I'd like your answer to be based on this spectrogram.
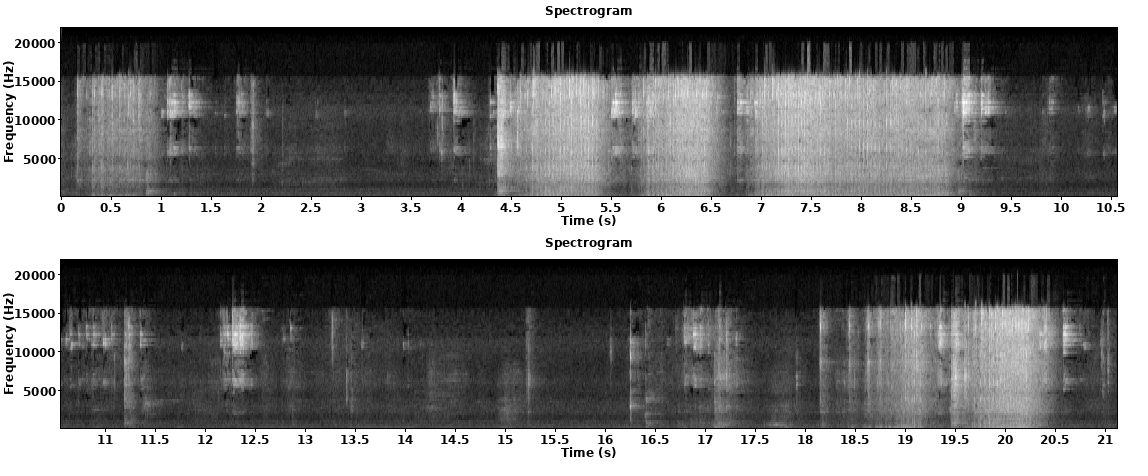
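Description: Sewing machine stitching at home in bursts, a rapid mechanical rattle starting and stopping several times with quieter pauses between runs, close and loud, no talking.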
